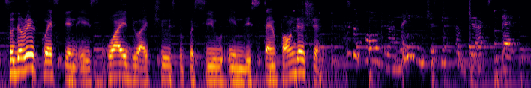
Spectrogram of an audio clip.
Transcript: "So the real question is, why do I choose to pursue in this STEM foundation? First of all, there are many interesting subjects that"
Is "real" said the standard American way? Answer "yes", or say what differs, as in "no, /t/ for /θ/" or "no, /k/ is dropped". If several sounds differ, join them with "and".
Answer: yes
